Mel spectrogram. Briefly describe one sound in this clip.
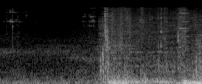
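A magical barrier bursts with a loud whoosh.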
